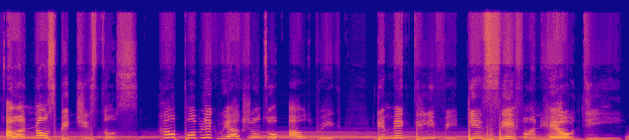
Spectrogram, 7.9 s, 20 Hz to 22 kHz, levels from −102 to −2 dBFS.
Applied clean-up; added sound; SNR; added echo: none; Wind instrument, woodwind instrument; 13 dB; none.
